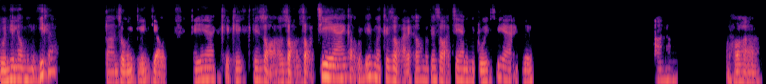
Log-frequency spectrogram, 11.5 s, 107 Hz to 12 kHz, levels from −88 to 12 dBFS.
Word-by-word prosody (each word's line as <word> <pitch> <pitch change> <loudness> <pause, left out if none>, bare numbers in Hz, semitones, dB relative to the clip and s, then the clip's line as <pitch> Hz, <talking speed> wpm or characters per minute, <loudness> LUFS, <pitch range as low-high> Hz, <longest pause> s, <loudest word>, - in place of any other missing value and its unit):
túi 115 - +6
ni 135 +4 +4
lông 135 -2 +1
ít 180 - +6
lắm, 220 0 0 0.8
toàn 105 0 -3
dùng 110 -1 +2
những 110 - +2
cái, 65 -1 +1
kiểu, - - +2 0.4
cái, 125 0 -1
a, 140 0 +1 0.2
cái - - -3
cái 125 -1 -1 0.2
cái 130 - -1
giỏ 110 -4 0
giỏ 110 -3 +2
giỏ 100 - +2
tre 165 -2 +8
ấy, 145 0 +1
cậu - - -2
có - - -4
biết 160 +2 +2
mấy 150 -3 +1
cái 140 - 0
giỏ 120 -6 +1
đấy 110 - 0
không? 130 -1 -3
Mấy 125 - -4
cái 135 - 0
giỏ 125 -2 0
tre 130 0 0
mấy 125 - 0
cái 120 - -3
túi 115 +1 +4
tre 145 +3 -2
ấy, 125 - -3
đấy. 115 0 -2 1.9
À. - - -4 1.0
Wow! 105 -2 -1
125 Hz, 210 wpm, -25 LUFS, 110-140 Hz, 1.9 s, tre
